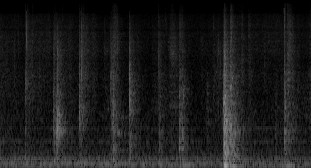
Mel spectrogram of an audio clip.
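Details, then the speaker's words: VersaClimber climbing exercise machine, the second unit sent after the first also squeaked; a squeak repeats with each stroke, roughly once or twice a second. "I just received my second post, set it up, and the same squeaking sound is audible."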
